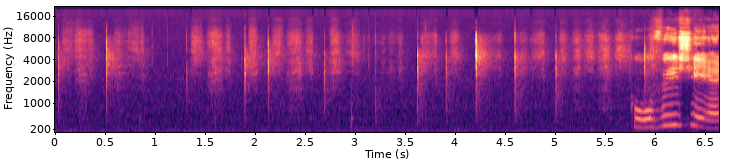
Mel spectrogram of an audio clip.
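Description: Chalk or marker scrapes across a classroom board in a string of short, dry strokes as a math coefficient is written, followed near the end by a brief burst of voice.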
